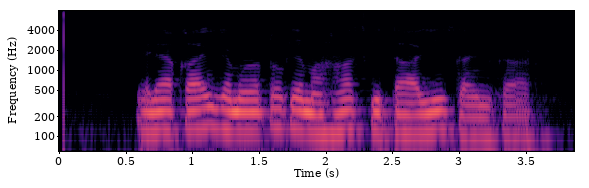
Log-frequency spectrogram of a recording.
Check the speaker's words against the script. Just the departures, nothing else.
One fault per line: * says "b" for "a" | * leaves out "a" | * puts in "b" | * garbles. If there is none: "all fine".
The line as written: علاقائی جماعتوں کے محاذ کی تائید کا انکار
all fine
